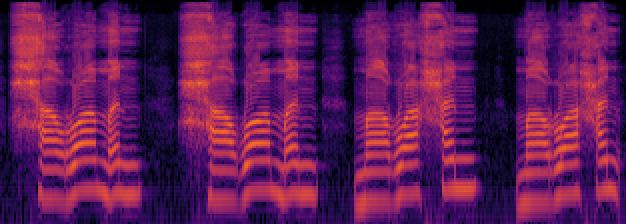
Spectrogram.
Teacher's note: را کو دونوں جگہ آپ نے موٹا رکھنا ہے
